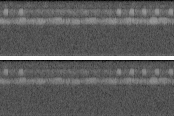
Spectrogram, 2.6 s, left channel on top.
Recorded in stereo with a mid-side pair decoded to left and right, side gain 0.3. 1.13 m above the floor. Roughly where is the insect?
Ahead left.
